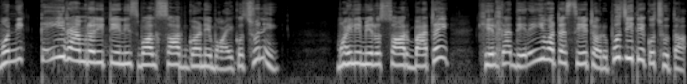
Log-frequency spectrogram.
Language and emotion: Nepali, happy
